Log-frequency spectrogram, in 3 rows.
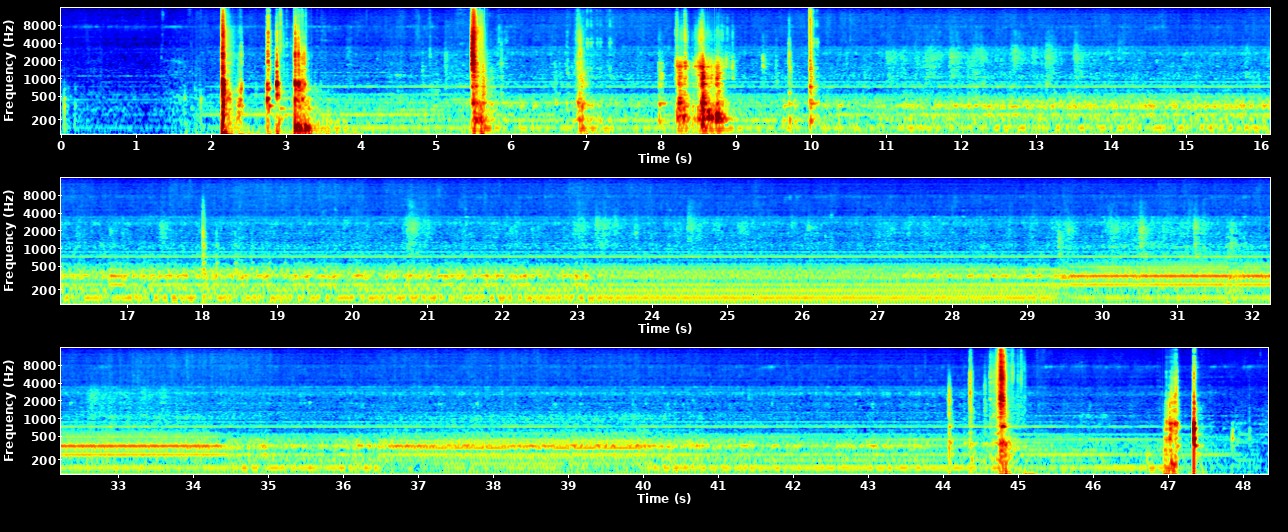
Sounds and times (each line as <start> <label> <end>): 0.0 refrigerator 48.3
5.5 door 5.9
44.3 door 45.2
47.0 door 48.1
